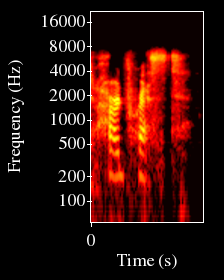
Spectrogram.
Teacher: remember the past tense ed. So you are hard pressed. So this is actually like a T sound. And we do not have the E is not pronounced.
